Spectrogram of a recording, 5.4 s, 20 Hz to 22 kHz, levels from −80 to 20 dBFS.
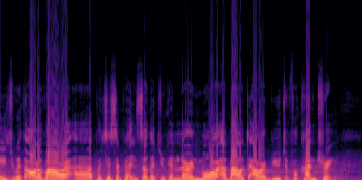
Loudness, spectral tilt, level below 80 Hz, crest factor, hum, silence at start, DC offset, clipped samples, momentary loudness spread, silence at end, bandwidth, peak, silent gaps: -11 LUFS; -6 dB/octave; -54 dBFS; 12 dB; none; 0 s; under 0.1%; 1%; 9 LU; 0.35 s; 12.5 kHz; 0 dBFS; none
